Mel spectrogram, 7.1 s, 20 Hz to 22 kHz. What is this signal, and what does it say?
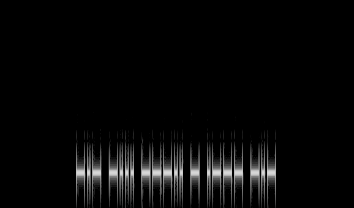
Morse code, heard as a keyed tone, about 22 wpm, 700 Hz. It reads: KB8TJK
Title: USA Call Signs - 6 Characters - 22wpm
